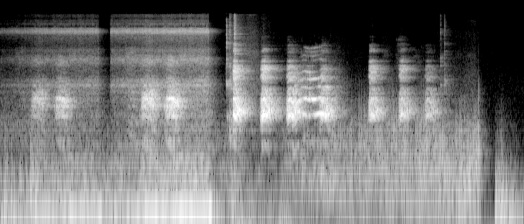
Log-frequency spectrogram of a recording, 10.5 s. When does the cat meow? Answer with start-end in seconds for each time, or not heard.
5.8-6.8.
